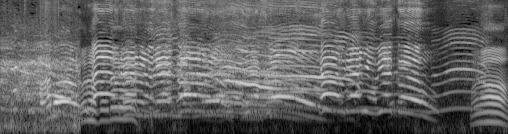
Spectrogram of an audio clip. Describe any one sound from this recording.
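A crowd cheers and shouts with excitement.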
